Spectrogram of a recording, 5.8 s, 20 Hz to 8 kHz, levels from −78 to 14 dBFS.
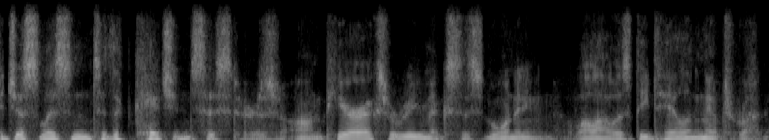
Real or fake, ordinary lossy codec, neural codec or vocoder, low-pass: fake; Opus, 32 kbps; codec, 16 kHz in and 24 kHz out, 0.4 kbps, LongCat-Audio-Codec, fine tuned four codebook decoder; 7.2 kHz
